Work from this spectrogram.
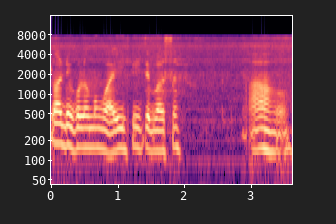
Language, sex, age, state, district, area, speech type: Punjabi, female, 60+, Punjab, Pathankot, rural, spontaneous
